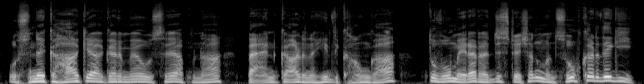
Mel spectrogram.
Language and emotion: Urdu, fearful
